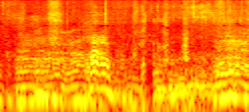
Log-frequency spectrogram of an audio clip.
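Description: A small grey-and-tan terrier vocalizing as it is rubbed on its back: two long, wavering grumbling sounds with a short break between them.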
